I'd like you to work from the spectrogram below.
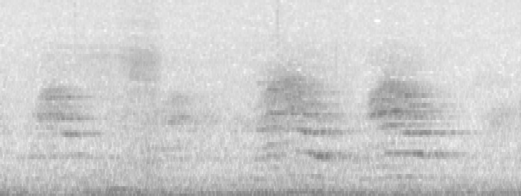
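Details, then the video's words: Kitten meowing: a series of about five short, clear, harmonic meows spaced roughly a second apart, each rising and falling in pitch, over a steady low rumbling background. "anak kucing meong-meong | anak kucing meow | bunyi anak kucing meow"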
